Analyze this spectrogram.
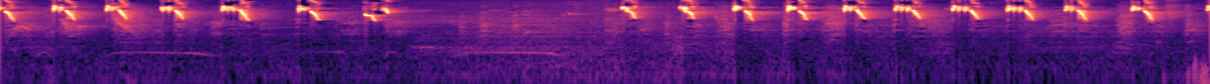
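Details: European goldfinch singing in the repique style: high, sharp notes sweeping downward, repeated in quick series of about three per second, with a short pause mid-phrase and a faint low whistle in the gap.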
